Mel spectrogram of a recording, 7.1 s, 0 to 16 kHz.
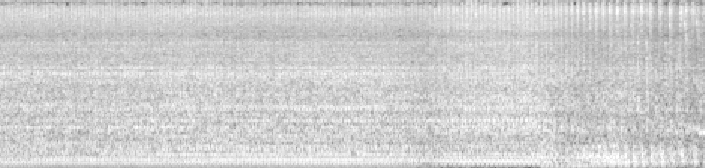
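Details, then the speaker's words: Harbor Freight Predator 3500 inverter generator cold start after maintenance with new NGK BRP spark plug (gap about 0.030–0.031), carbon cleaned, not fully reassembled; hums steadily as choke comes off, runs cleanly. "up a cold start pretty pretty well with that new spark plug with the uh the BRP ades"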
